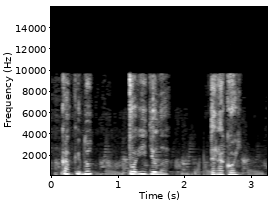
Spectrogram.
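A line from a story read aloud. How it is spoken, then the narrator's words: Miserable, forced out. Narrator (Russian): выдавила из себя несчастная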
